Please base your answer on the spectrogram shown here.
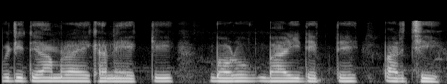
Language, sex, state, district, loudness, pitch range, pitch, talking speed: Bengali, male, West Bengal, Cooch Behar, -15 LUFS, 145-150 Hz, 145 Hz, 105 wpm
